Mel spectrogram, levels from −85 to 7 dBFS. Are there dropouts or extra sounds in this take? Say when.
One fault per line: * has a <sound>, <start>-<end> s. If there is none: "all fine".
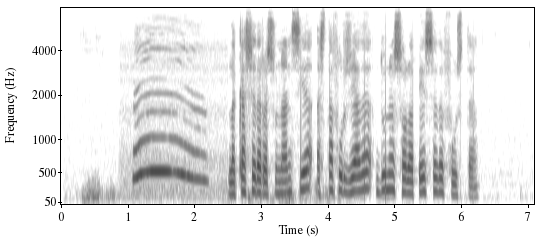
* has a laugh, 1.1-2.2 s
